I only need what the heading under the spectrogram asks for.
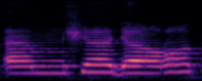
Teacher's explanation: Karena mim sukun bertemu dengan huruf selain ba dan mim, maka mim sukun harus dibaca secara jelas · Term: idhar syafawi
